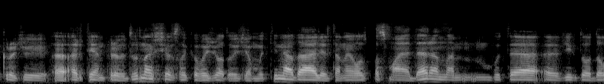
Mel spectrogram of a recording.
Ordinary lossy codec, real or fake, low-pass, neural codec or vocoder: AAC, 32 kbps; real; 7.2 kHz; none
